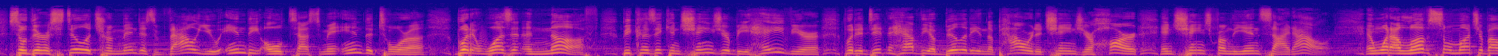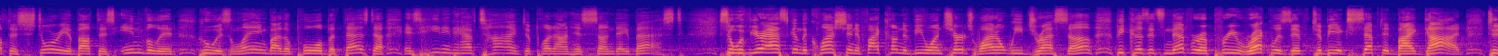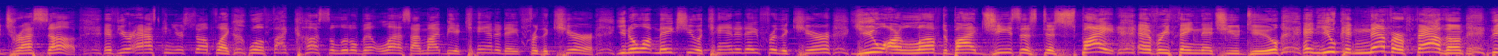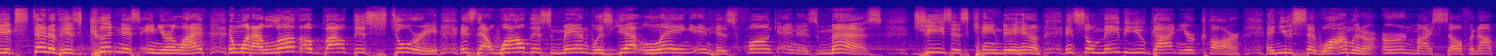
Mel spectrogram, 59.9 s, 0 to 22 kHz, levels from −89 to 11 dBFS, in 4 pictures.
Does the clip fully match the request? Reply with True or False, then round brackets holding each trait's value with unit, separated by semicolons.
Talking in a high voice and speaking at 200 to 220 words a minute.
True (220 Hz; 205 wpm)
